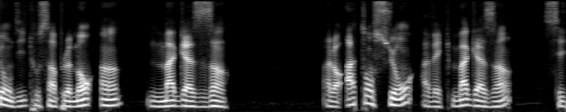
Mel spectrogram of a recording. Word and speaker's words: magasin: Ça s'écrit avec un S. Et tu as une nasale à la fin. Magasin.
